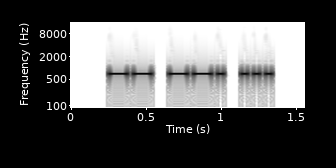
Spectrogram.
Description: Morse code, heard as a keyed tone, about 30 wpm, 700 Hz. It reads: MGS
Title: USA Call Sign Postfixes - 3 Letters 30wpm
